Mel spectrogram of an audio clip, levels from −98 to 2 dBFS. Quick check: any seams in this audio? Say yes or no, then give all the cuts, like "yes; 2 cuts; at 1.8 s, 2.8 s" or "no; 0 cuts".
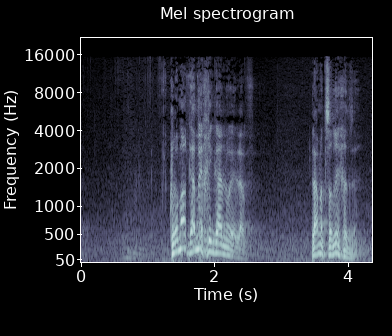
yes; 1 cut; at 1.6 s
